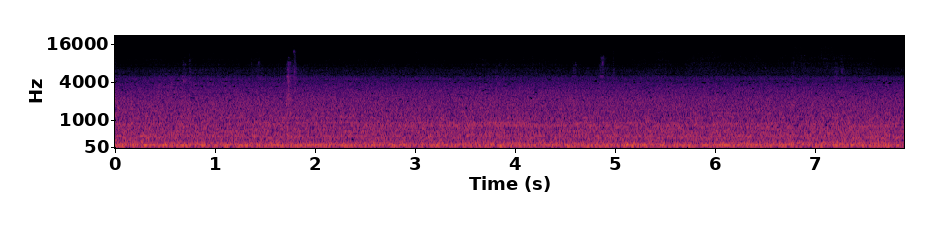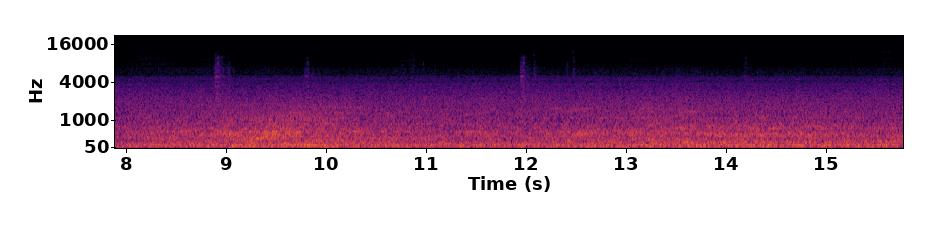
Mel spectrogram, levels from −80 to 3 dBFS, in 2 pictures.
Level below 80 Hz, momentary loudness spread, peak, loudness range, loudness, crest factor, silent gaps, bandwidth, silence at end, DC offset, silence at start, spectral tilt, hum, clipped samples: -42 dBFS; 5 LU; -16 dBFS; 4 LU; -32 LUFS; 16 dB; none; 16 kHz; 0 s; under 0.1%; 0 s; -6.5 dB/octave; none; under 0.1%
